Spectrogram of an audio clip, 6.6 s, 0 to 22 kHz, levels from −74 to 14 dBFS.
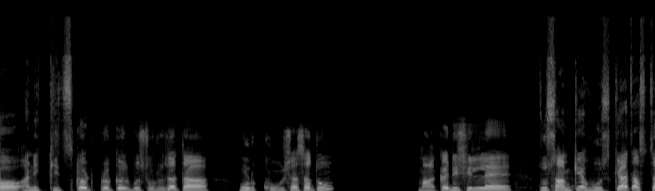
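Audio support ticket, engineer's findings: Call bitrate drop, 0.7–5.19 s. Speech turns rough and muffled, worst for about 1.15 s. Spectrogram: content above 8 kHz disappears (from 20 kHz), smeared coarse texture. Opus encoder after a bandwidth-estimate fall; fits roughly 40 kbps dropping to 8 kbps.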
